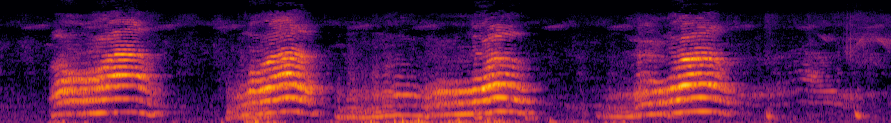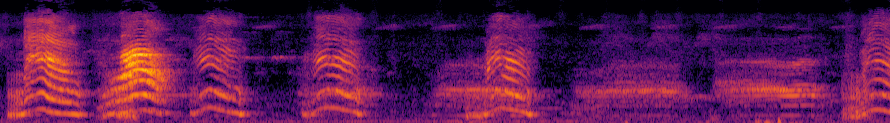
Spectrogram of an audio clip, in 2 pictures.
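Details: Domestic cat meowing repeatedly, a series of drawn-out harmonic meows rising then falling, about eight calls spaced one to two seconds apart, some short and clipped, indoors with little background noise.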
